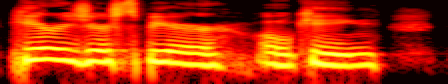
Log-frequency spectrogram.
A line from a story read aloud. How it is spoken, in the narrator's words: David replied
